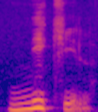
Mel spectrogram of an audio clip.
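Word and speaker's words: nihil: to this Rule and it's in two cases where an H is followed by an i and it's these two words that are pronounced Miki and nikil next we have the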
